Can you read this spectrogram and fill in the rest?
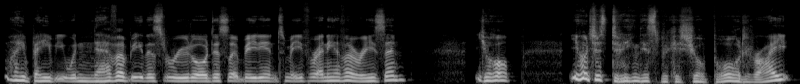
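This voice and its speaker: A man's voice: on the high side, moderate pace, creaky, darkish tone, no room sound. A British man playing an obsessive, possessive young kidnapper in an intimate ASMR roleplay, coaxing and menacing in a condescending way, close on the microphone. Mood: anxious, self-soothing.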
